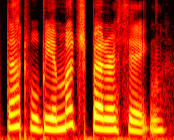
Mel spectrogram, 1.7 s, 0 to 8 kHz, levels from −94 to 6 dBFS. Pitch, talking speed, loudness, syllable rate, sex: 240 Hz, 240 wpm, -16 LUFS, 5.2 syllables/s, female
